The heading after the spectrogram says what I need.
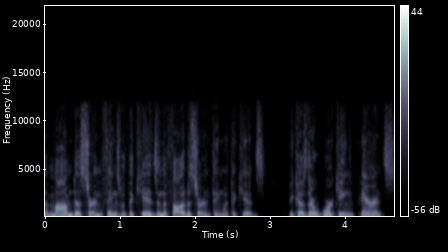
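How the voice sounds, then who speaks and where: This man has an ordinary speaking voice at a medium pitch, with ordinary pitch variation. The sound is dry and close with no echo, and the background is quiet. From US Northeast, Long Island, New York. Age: 30s. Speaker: therapist and podcast host. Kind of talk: casual interview chat.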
